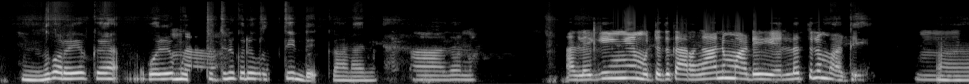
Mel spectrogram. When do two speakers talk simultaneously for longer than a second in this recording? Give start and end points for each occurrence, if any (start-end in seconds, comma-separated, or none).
none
